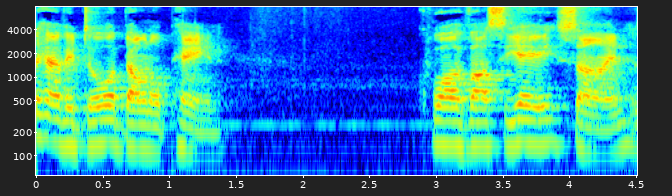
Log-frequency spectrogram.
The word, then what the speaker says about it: Courvoisier: Courvoisier sign, so that's how I would assume you pronounce it, Courvoisier, because it's French.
